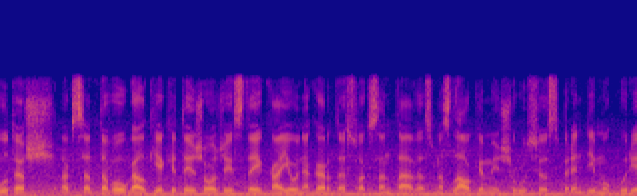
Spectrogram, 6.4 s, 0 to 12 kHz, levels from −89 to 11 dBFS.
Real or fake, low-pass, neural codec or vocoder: real; 7.2 kHz; none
